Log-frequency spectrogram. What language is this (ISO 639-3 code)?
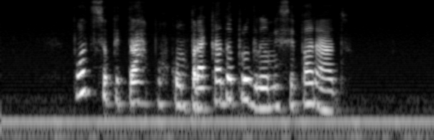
por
